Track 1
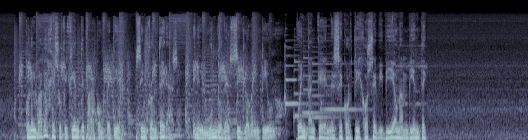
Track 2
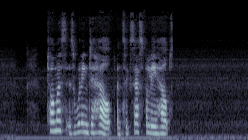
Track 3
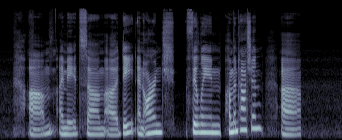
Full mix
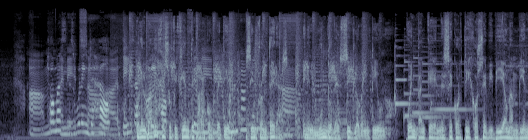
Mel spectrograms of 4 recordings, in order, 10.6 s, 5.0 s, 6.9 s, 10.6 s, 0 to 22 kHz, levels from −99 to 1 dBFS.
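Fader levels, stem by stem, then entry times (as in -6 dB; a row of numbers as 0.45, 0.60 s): +0.5, -2.5, -4.5 dB; 2.20, 0.00, 0.00 s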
